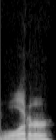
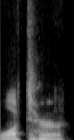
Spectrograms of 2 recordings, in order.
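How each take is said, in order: First: It is said in a New Jersey accent. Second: It is said in a standard accent.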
